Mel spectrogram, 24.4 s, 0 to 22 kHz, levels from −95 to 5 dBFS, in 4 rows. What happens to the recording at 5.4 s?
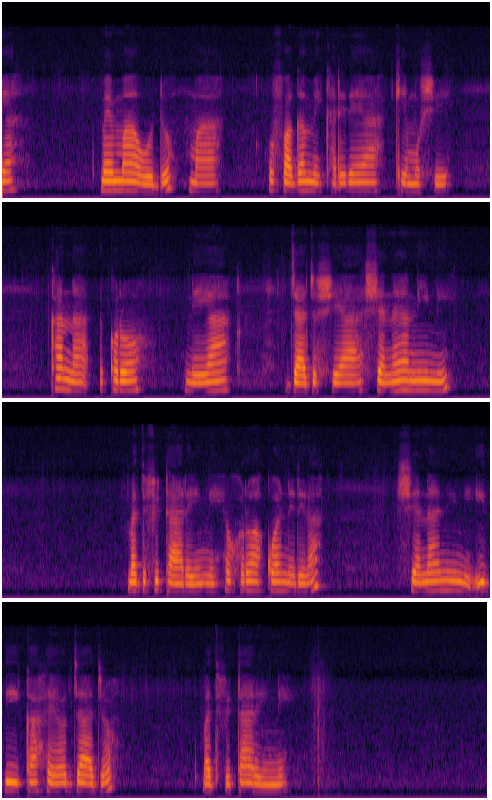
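Nothing goes wrong at 5.4 s; the speech runs through that moment intact, with no dropout, click or other fault.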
